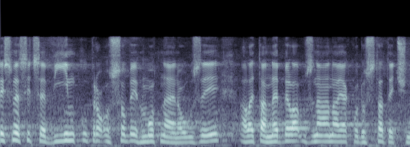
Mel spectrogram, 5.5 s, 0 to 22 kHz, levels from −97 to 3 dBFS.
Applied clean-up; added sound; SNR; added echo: none; none; none; none.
